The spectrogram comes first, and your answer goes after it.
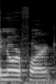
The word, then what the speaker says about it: Norfolk: Nor- Norfolk, Nebraska. We like to say Norfolk.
